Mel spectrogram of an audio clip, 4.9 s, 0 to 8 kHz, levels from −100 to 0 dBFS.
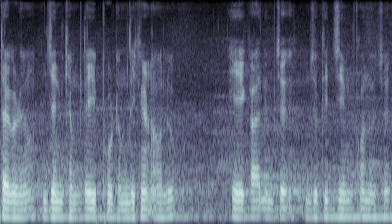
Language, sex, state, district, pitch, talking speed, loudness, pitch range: Garhwali, male, Uttarakhand, Tehri Garhwal, 110 Hz, 210 wpm, -22 LUFS, 105-110 Hz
